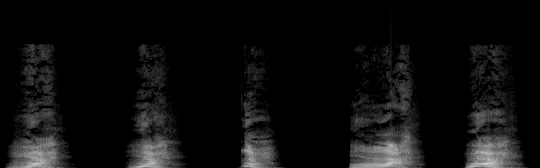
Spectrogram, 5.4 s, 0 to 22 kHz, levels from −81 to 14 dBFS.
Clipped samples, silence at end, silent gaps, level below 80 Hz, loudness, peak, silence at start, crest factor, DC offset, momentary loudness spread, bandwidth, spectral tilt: under 0.1%; 0.3 s; 0.80-1.20 s, 1.95-2.36 s, 2.95-3.45 s, 4.35-4.58 s; -52 dBFS; -18 LUFS; 0 dBFS; 0.1 s; 20 dB; under 0.1%; 21 LU; 16.5 kHz; -5 dB/octave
